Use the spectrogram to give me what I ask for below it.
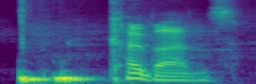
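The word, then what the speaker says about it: Cockburn's: __ ] Burns now I know it's not pronounced that I'm going to keep saying it it's pronounced H what is it David coburns bull is it it's c o c k b u r NS one word cockburns and for those of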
